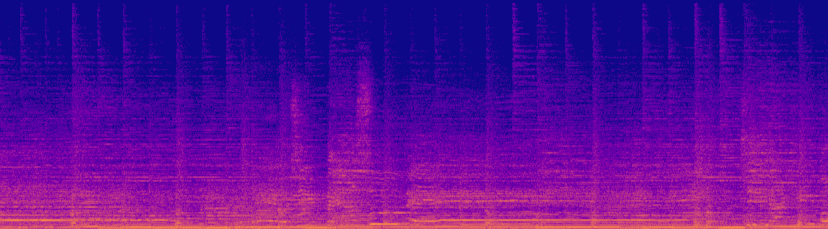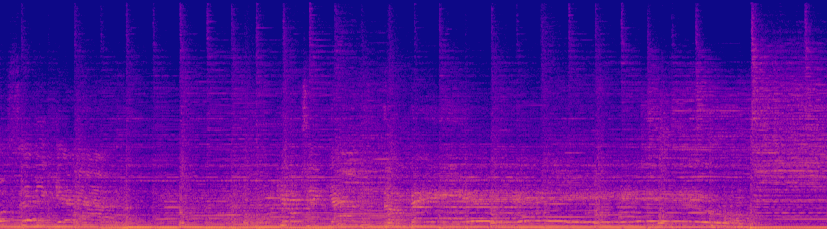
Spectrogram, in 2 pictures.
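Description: Rock band playing a passage without lyrics, with guitar, bass and drums. A lead melody holds long notes that waver over chords that change every second or two.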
